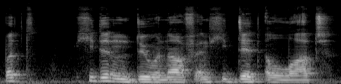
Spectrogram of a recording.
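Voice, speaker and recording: A Ukrainian man speaking English with a Ukrainian accent, talking as a guest in a casual interview, halting with many fillers. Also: lowish voice, darkish tone.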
